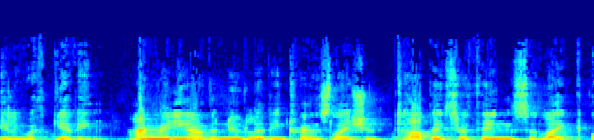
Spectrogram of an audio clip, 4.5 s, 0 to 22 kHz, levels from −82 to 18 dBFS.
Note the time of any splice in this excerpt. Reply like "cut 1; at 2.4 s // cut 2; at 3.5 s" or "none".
cut 1; at 0.9 s // cut 2; at 2.9 s

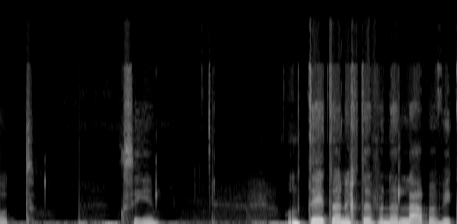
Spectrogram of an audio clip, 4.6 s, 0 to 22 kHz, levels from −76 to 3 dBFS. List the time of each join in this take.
cut 1; at 1.2 s

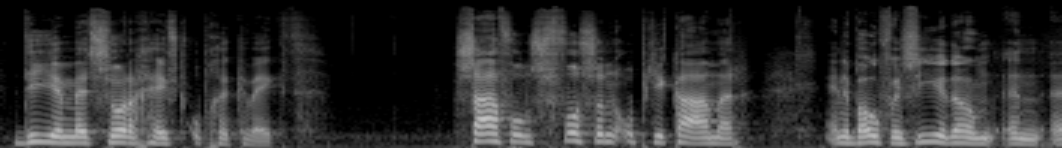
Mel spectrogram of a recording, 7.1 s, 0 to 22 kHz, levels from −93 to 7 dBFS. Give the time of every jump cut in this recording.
cut 1; at 5.3 s

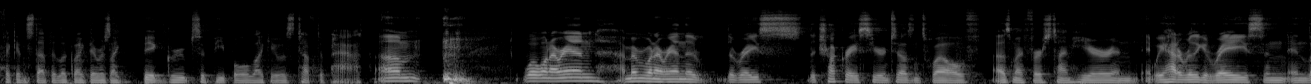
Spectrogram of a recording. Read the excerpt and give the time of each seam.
cut 1; at 3.6 s // cut 2; at 9.9 s // cut 3; at 11.5 s

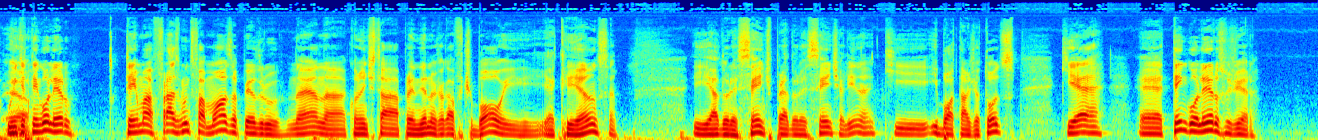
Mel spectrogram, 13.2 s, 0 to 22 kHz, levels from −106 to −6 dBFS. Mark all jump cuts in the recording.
cut 1; at 1.2 s

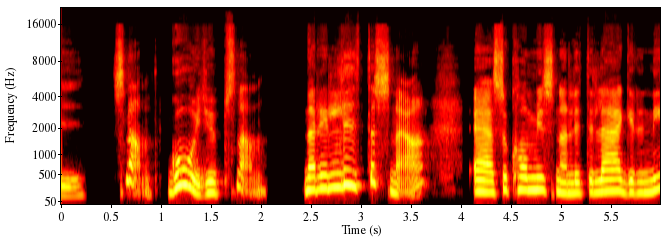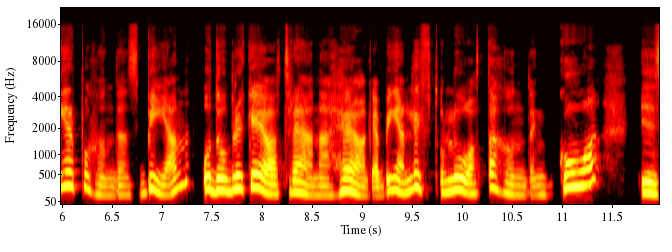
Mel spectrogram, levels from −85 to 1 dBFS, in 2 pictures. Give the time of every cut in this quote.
cut 1; at 1.0 s // cut 2; at 7.3 s

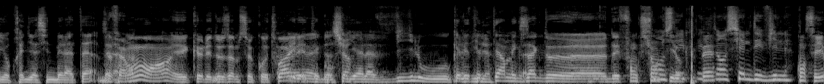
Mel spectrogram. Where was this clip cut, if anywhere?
none

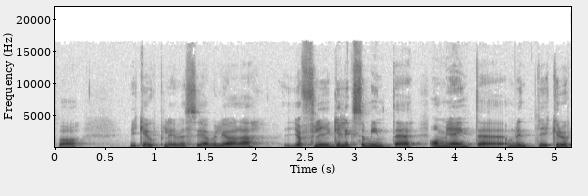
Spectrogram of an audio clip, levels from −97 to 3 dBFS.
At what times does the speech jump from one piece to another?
cut 1; at 2.2 s // cut 2; at 3.7 s

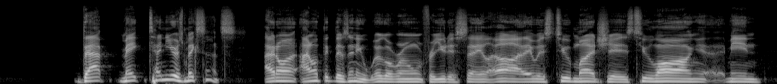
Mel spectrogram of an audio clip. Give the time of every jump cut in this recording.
none

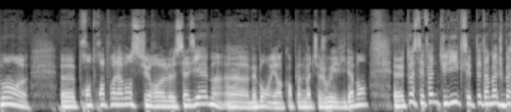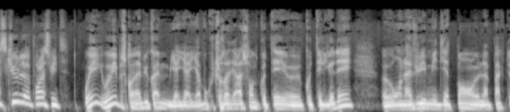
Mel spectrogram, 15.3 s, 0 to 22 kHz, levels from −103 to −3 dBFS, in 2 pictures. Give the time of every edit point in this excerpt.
none

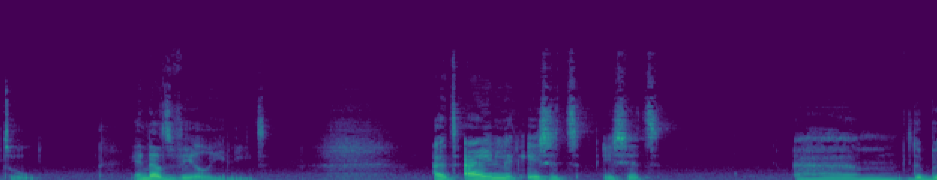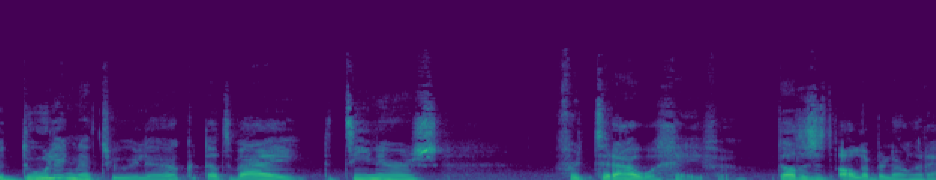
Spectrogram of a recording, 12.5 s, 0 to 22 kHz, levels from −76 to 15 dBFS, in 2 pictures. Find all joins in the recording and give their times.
cut 1; at 11.3 s

